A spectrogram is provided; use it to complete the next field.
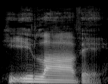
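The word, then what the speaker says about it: Hiʻilawe: And so in this case, we have the okina between the E and the E, Hawaiian E. So hi'i. If there was no okina there, you would run it together and you would only get really one E sound.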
